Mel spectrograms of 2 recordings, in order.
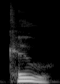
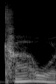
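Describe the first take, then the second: First: The vowel is a long oo sound. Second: The vowel is an ow sound. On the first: This is the older local form. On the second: This is the usual form.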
